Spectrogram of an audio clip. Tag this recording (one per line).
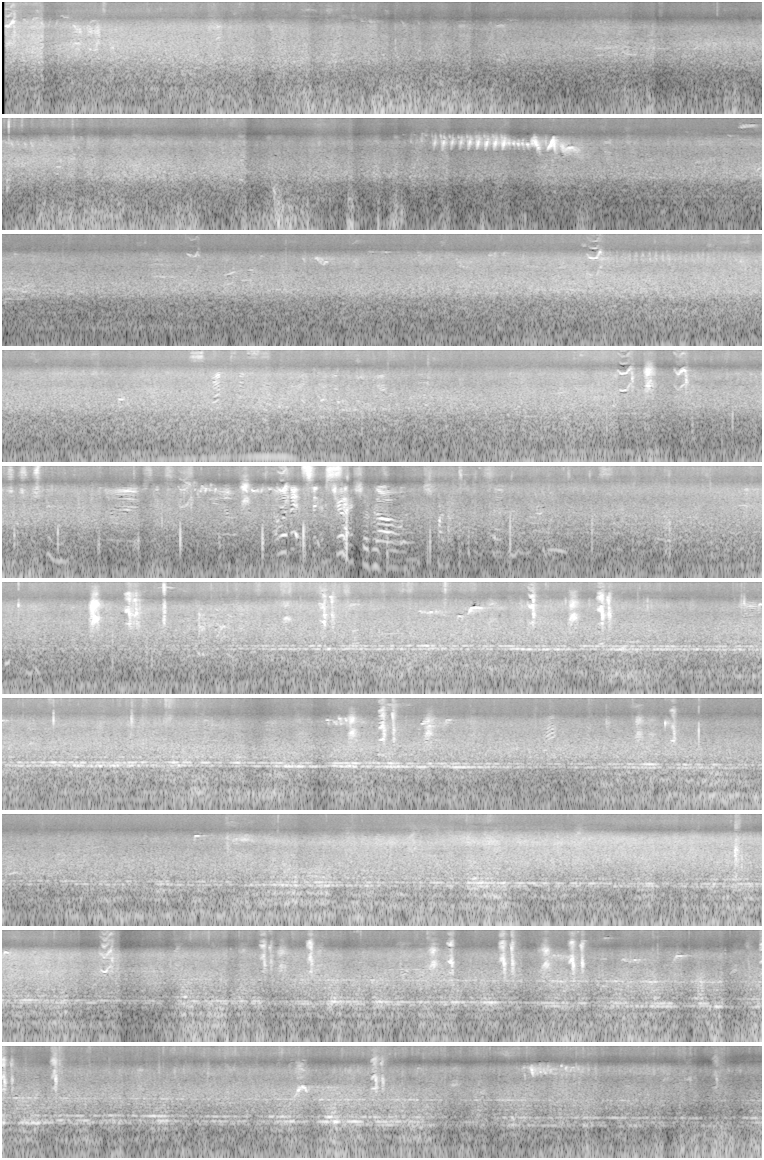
city
soundscape
background-sound
ambiance
general-noise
